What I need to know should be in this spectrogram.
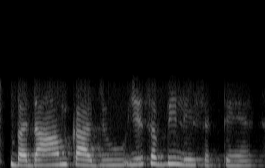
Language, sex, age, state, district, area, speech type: Hindi, female, 18-30, Madhya Pradesh, Balaghat, rural, conversation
